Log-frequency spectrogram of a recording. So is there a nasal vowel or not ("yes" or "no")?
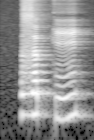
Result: no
